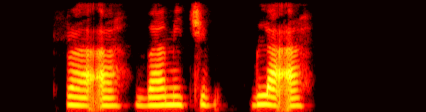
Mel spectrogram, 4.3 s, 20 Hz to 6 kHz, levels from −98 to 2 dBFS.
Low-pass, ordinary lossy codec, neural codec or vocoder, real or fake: 5.4 kHz; Opus, 64 kbps; none; real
